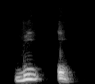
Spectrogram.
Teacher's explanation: Vocal cerrada más vocal abierta, pero mayor fuerza la cerrada y con tilde obligatorio. · Sabemos que bu es una palabra grave que termina en vocal, pero por ser hiato acentual se le coloca la tilde. Acá hemos separado no porque esté H, sino porque tiene más fuerza la vocal cerrada.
